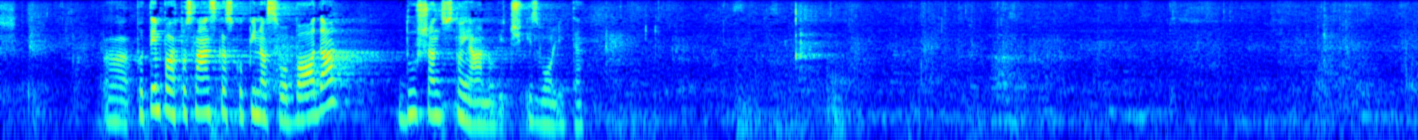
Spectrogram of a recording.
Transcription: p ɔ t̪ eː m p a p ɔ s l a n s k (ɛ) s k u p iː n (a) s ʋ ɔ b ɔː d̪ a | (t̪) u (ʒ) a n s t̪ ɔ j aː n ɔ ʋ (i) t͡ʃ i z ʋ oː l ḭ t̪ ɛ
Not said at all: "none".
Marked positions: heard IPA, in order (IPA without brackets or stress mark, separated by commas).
a, a, d̪, ʃ, i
